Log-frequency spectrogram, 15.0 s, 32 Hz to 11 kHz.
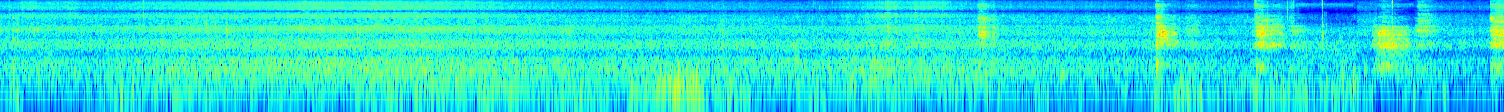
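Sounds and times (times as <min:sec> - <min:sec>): surf: 0:00.0 - 0:15.0
wind: 0:00.0 - 0:15.0
seal coughing: 0:09.7 - 0:10.1, 0:11.4 - 0:15.0.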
